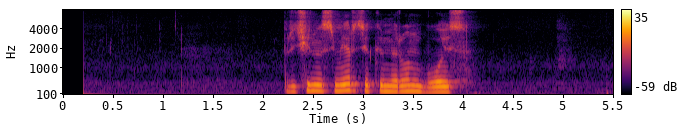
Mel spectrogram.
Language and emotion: Russian, neutral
